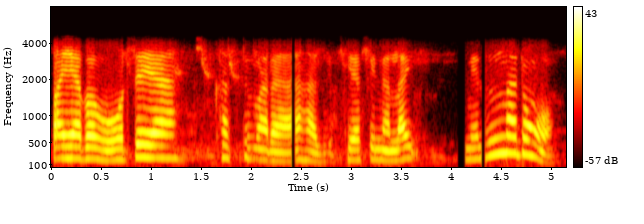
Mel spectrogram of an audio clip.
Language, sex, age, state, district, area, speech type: Bodo, female, 30-45, Assam, Kokrajhar, rural, conversation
